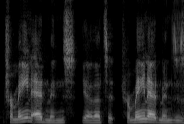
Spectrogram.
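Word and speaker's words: Tremaine Edmunds: already TR TR taine Edmonds yeah that's it taine Edmonds is how you pronounce it so I think he's going to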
